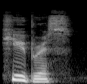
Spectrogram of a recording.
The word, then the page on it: hubris: British English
